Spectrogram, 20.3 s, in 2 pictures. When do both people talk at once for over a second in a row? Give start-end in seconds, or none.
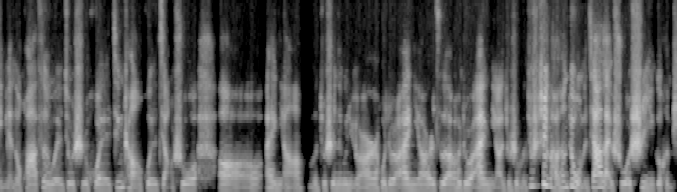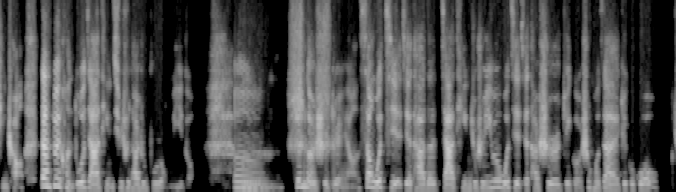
13.8-15.3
